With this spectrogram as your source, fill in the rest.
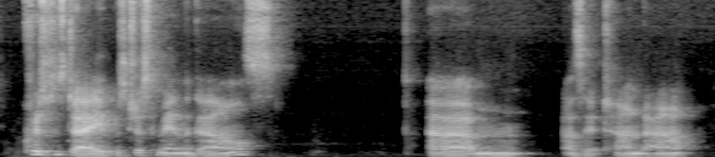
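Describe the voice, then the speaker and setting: A woman with an English accent, her pitch very deep and low, with ordinary pitch variation and a fairly slow pace. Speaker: online reseller livestream host. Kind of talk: casual livestream chat. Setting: live stream. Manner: chatty, rambling with restarts.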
